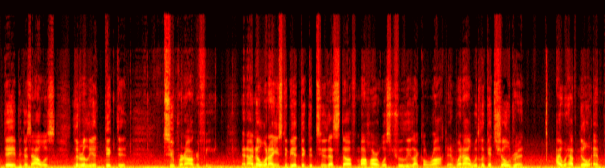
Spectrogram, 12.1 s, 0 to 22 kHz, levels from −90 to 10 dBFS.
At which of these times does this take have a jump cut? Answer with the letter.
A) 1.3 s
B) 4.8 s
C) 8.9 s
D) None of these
C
